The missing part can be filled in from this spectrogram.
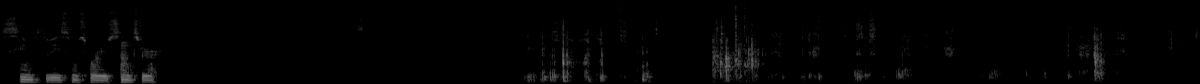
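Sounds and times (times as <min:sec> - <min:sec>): cardboard and paper rustling: 0:05.0 - 0:12.0.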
